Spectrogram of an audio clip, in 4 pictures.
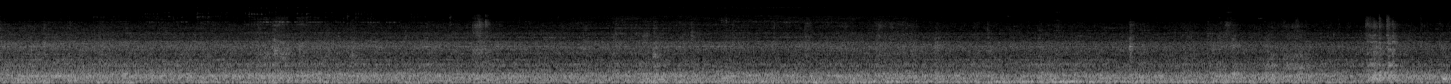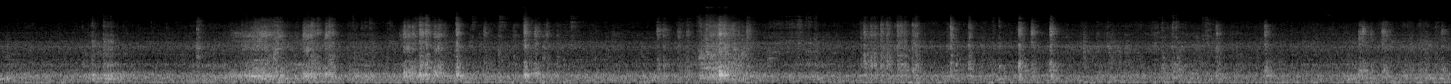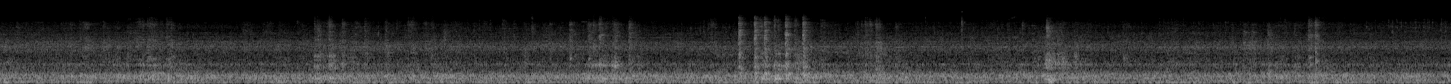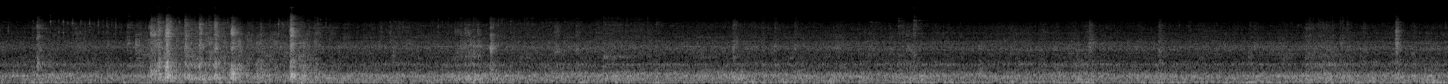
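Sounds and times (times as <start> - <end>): freight train rolling past: 0.0 - 58.0
wheels clacking and knocking: 16.4 - 20.4, 21.0 - 27.4, 28.0 - 29.2, 36.1 - 38.0, 41.4 - 49.8.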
